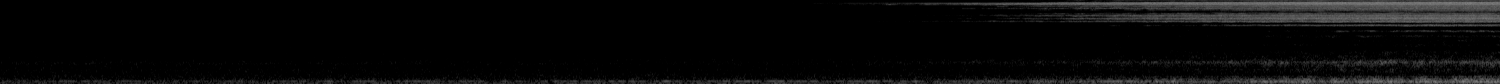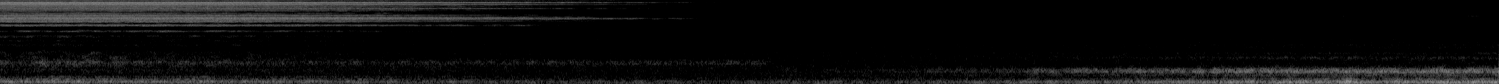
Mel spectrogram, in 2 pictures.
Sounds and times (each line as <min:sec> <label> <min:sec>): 0:08.0 pseudo-insects 0:22.8
0:08.9 pseudo-wind 0:22.7
0:24.2 pseudo-wind 0:29.9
